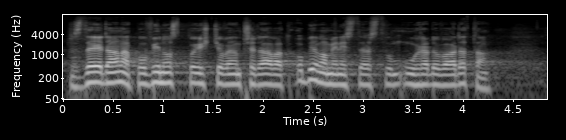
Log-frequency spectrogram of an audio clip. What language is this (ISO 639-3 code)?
ces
